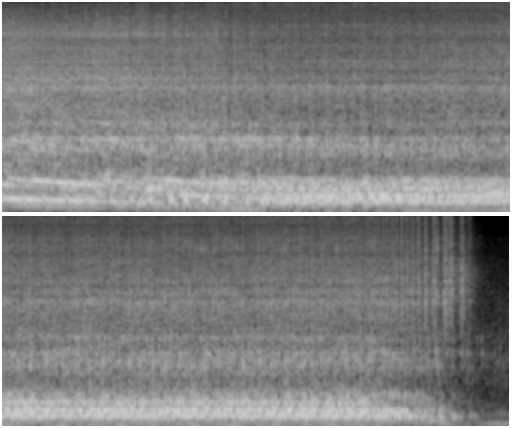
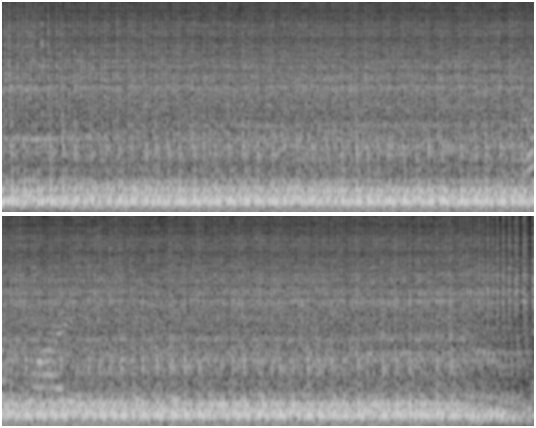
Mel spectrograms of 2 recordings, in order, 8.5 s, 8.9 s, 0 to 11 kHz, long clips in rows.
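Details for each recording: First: 1980 Kawasaki KE100 two-stroke, sitting 10+ years, after ultrasonic carburetor cleaning; choke deliberately left on to add fuel and wash out oil; fast, uneven, popping rich running that slowly smooths as the oil clears before cutting out. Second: 1980 Kawasaki KE100 two-stroke, sat 10+ years, warm, after carburetor cleaning and timing set: crisp, steady idle with an even beat and no stumbling or hunting until shut off; runs clean.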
